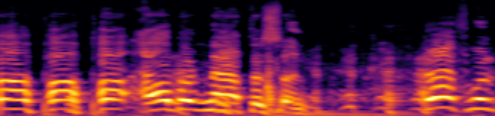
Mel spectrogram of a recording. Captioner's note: laughing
